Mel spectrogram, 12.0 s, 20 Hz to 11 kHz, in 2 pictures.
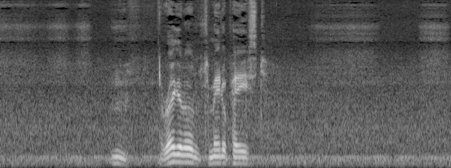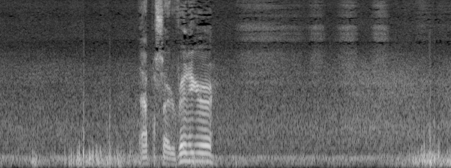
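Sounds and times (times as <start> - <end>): wind buffeting microphone: 6.4 - 7.9, 11.3 - 12.0.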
